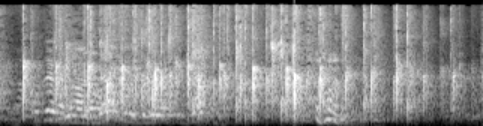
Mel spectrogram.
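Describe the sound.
A round of applause from a roomful of people at a town council meeting, congratulating the new council vice president: steady dense clapping lasting several seconds, with a few voices talking and calling out over it.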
